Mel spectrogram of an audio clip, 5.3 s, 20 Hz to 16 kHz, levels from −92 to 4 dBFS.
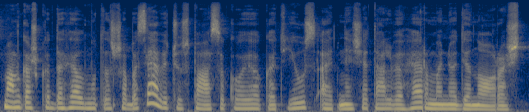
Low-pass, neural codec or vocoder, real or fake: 14.4 kHz; none; real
